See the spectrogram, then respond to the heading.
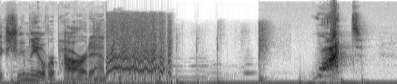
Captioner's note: record scratch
